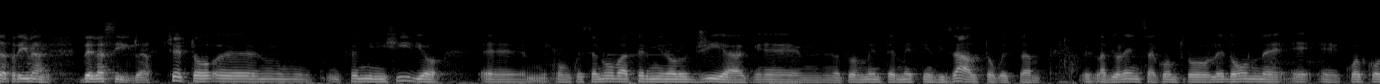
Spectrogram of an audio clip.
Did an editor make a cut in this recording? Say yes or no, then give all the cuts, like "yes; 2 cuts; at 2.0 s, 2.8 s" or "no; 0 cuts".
yes; 1 cut; at 1.5 s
